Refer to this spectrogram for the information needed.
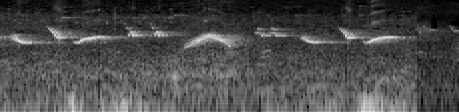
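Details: Small wild bird singing sweetly: clear whistled phrases that slide up and down, some arched, some dipping, repeated with short gaps over four seconds above a low background rumble.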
